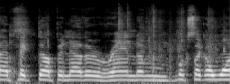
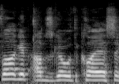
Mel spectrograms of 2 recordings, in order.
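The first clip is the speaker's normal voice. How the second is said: plain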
